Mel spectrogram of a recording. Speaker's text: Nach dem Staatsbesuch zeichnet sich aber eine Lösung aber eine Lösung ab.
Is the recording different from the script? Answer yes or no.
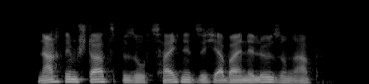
yes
